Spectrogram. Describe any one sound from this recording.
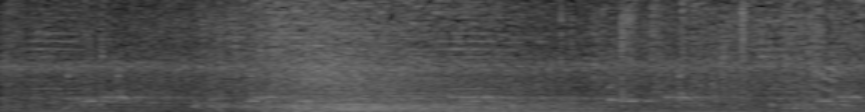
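A magical shimmering whoosh swells up and slowly fades.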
